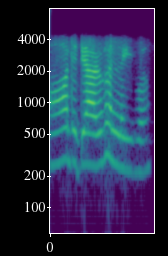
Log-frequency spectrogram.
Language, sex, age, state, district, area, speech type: Assamese, female, 18-30, Assam, Dhemaji, urban, conversation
